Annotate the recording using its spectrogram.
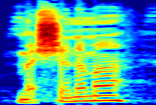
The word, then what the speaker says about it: Machinima: I was curious, cause I know that you are at the moment, you're taking a video essay class, and then talking about Machinima, is that how you say it? – Yeah.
